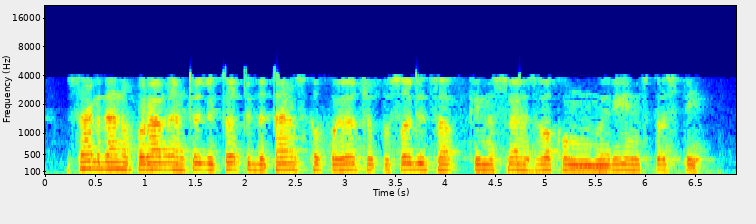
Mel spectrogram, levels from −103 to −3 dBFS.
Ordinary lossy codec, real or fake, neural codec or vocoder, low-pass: AAC, 16 kbps; fake; codec, 44.1 kHz, 2.6 kbps, DAC; 19.8 kHz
